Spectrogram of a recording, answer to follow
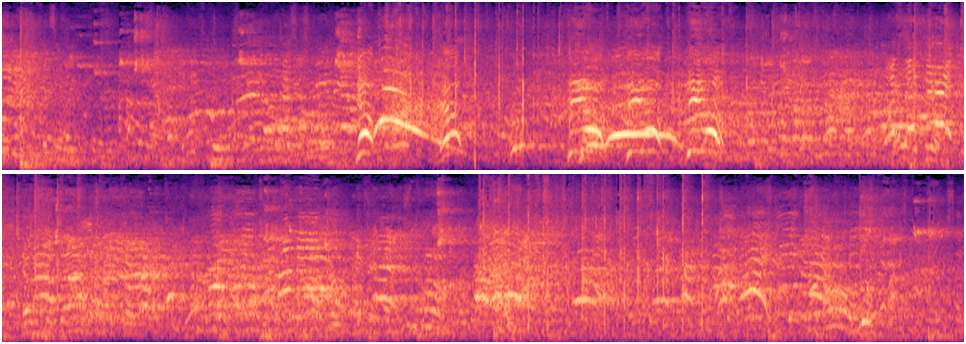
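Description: A basketball dribbling and bouncing on a hardwood gym floor during game play, with sneakers squeaking, all echoing in a large gym. Short high squeals come in clusters about five to nine seconds in and again later, with scattered voices from players and spectators.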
